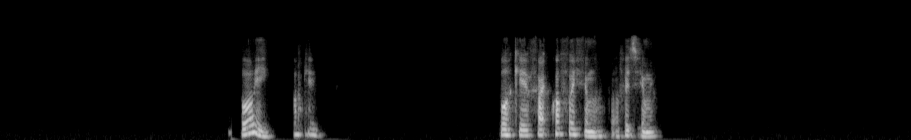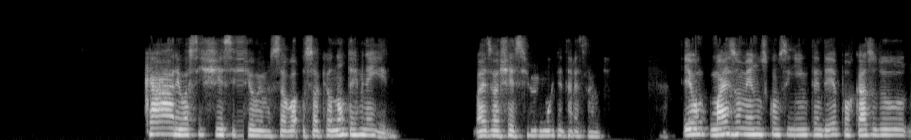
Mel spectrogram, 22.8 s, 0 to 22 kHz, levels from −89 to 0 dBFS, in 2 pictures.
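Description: Brief blips at 6.15, 20.08 and 21.31 s, and a buzzy held tone from 14.37 to 14.44 s, are concealed Bluetooth headset packet loss, with recent waveform repeated over the lost packets.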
